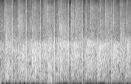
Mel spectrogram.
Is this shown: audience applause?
yes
